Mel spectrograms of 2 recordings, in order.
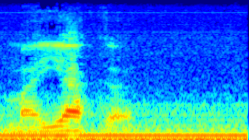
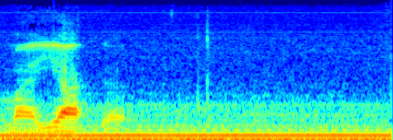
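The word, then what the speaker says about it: מיכה: high all right and you pronounce it mayaka maaka there's a connector on the end mayaka all right moving on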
